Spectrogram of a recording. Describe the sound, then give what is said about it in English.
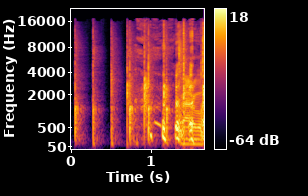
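Three sharp, evenly spaced claps lead into a louder, denser burst of audience applause welcoming a guest, with voices rising over the clapping toward the end. “Round of applause.”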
